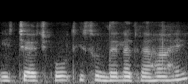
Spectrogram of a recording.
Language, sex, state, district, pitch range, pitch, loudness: Hindi, female, Bihar, Lakhisarai, 180-195 Hz, 185 Hz, -15 LUFS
